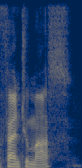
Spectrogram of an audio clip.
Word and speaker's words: Fantômas: on Glenn um well the phantomas or phantomas to say it correctly um is a I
